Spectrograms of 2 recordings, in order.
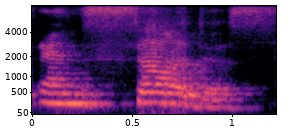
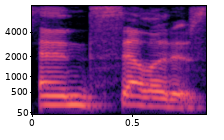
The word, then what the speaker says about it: Enceladus: and I might need you to correct my pronunciation on that one. But it's Enceladus. – Enceladus. Thank you. I had a feeling I might have said that the wrong way.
